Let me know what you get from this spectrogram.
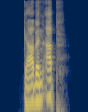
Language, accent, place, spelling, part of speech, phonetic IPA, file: German, Germany, Berlin, gaben ab, verb, [ˌɡaːbn̩ ˈap], De-gaben ab.ogg
- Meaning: first/third-person plural preterite of abgeben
